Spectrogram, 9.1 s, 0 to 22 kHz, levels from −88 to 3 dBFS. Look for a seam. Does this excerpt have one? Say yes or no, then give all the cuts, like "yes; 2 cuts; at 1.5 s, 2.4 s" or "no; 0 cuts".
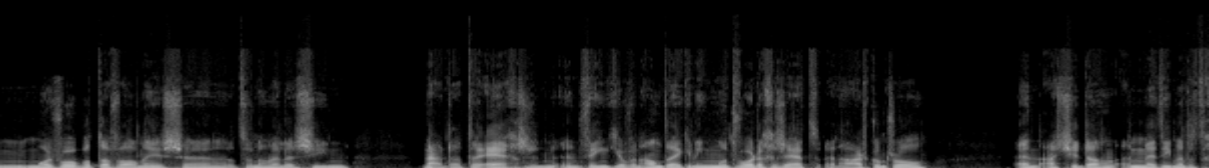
no; 0 cuts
